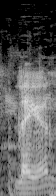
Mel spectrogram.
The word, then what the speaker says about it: Leia: Leia, not Leah.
